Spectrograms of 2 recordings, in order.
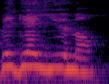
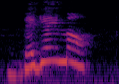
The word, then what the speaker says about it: bégaiement: On ne dit pas bégayement. On dit bégaiement.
